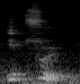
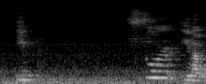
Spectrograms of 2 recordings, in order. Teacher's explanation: 표기를 술로 해도 상관없어. 왜냐면 비읍 받침 뒤라서 무조건 발음할 때는 된 소리 일어날 거거든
